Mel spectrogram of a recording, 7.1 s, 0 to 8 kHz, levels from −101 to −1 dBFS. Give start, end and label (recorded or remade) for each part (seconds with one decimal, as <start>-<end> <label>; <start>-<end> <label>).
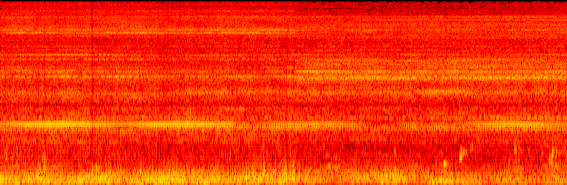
0.0-7.1 recorded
